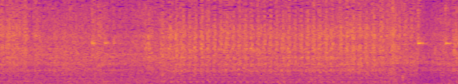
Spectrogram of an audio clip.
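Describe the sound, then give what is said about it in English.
Rows of sewing machines running together in a sweatshop make a loud, dense mechanical rattle and hum that stays steady and unbroken from start to finish. “agent enters the adjacent room to find Asians toiling at rows of sewing machines.”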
